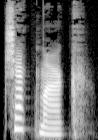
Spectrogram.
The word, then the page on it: check mark: American English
